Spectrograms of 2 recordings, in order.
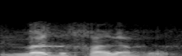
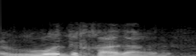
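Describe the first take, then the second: First: The first vowel is a. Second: The first vowel is u. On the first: The place of entering. The speaker calls it right. "بعضهم يضبطها بالفتح" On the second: The manner of entering. The speaker calls it wrong. "بعضهم يضبطها بالضم"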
